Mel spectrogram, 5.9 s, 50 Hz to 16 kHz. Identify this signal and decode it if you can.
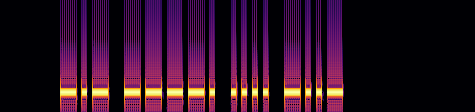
Morse code, heard as a keyed tone, about 18 wpm, 700 Hz. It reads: K9HX
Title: Speed Racing - USA 1x2 Call Signs 15wpm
